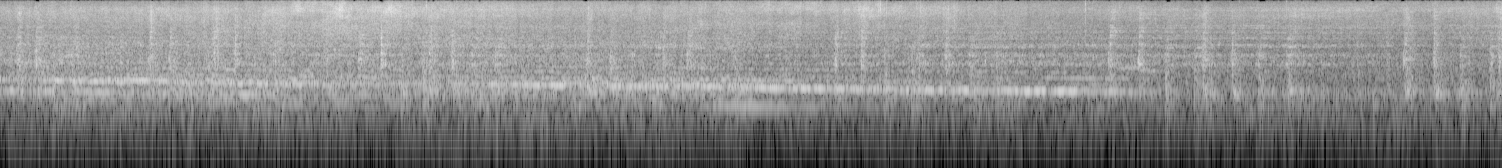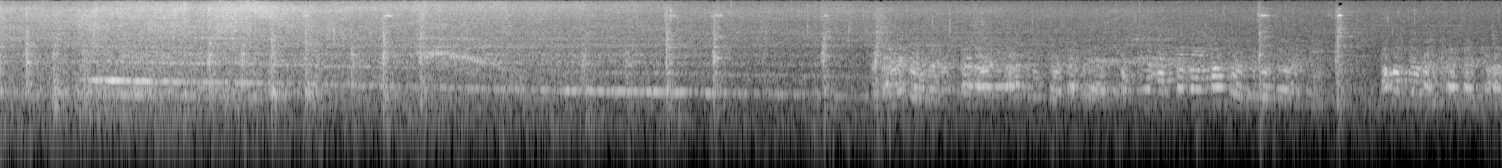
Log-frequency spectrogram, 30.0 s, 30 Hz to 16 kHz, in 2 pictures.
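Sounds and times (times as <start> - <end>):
train wheels clattering over rail joints: 0.0 - 7.6, 11.0 - 19.5, 27.5 - 28.8.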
